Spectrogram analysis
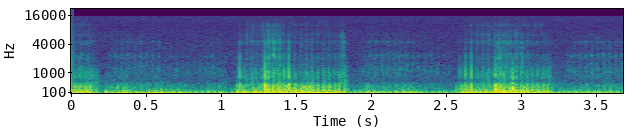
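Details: Domestic cat purring steadily, a deep low rumble with louder swells on each breath, the cycle repeating roughly every one and a half seconds, recorded close up indoors.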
